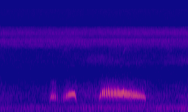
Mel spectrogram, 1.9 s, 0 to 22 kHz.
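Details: Single thổ pha phrase from a spotted dove, 30 November 2020: two quick soft notes followed by a long steady low coo lasting half a second, with background hiss.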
